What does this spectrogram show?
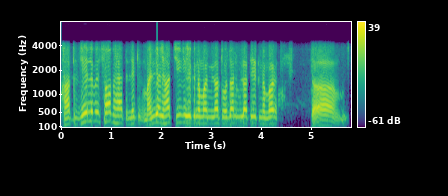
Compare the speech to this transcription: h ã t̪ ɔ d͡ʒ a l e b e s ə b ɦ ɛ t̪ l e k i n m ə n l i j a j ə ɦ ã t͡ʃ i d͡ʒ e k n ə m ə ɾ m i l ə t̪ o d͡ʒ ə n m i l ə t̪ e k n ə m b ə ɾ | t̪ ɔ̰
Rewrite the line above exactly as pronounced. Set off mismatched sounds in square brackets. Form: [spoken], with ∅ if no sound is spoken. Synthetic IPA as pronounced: h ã t̪ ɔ d͡ʒ [e] l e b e s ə b ɦ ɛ t̪ l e k i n m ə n l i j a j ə ɦ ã t͡ʃ i d͡ʒ e k n ə m ə ɾ m i l ə t̪ o d͡ʒ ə n m i l ə t̪ e k n ə m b ə ɾ | t̪ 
